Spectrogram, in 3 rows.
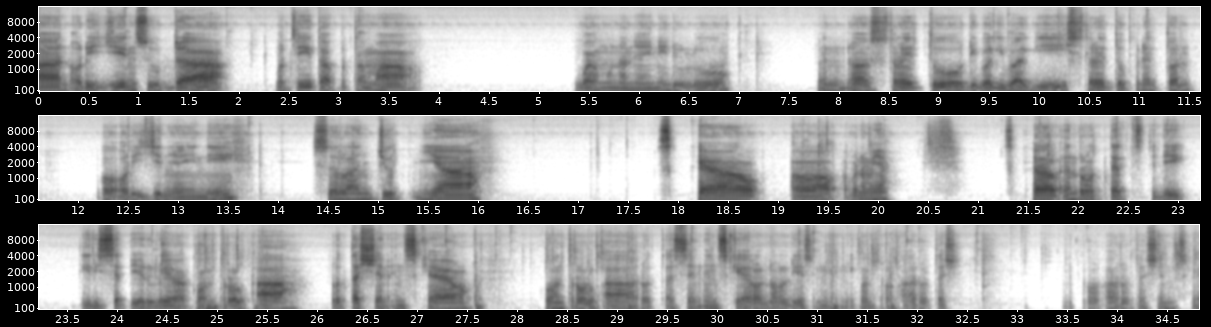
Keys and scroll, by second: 28.8 ctrl+a, 31.5 ctrl+a, 33.3 ctrl+a, 34.6 ctrl+a.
